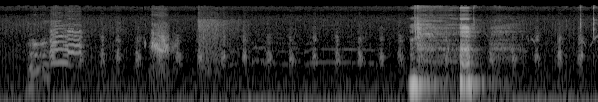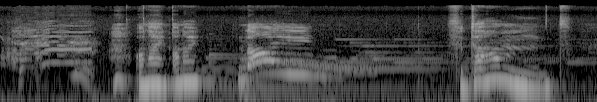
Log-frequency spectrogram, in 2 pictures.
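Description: Cartoonish chicken clucks and squawks in the mobile game Tiny Thief, several bursts scattered among other game effects, with a person talking throughout.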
